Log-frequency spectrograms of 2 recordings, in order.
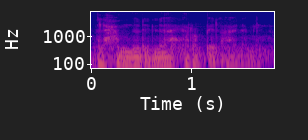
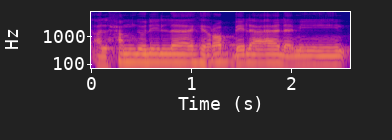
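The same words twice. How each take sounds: First: It is recited softly, barely audible. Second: It is recited loudly, like an imam.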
